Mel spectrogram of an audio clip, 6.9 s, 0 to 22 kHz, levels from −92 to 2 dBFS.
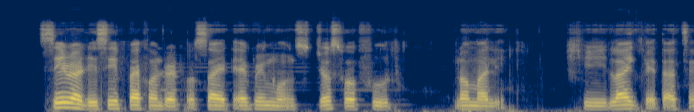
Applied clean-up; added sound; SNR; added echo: neural mask model DeepFilterNet 3.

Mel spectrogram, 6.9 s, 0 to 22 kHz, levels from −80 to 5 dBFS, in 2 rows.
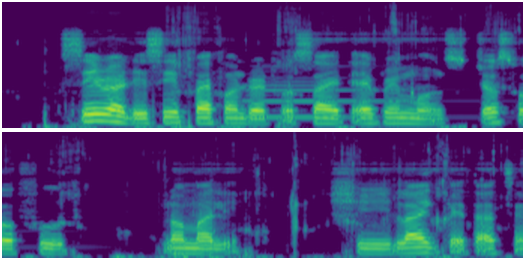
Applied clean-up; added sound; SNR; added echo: classical method spectral subtraction.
